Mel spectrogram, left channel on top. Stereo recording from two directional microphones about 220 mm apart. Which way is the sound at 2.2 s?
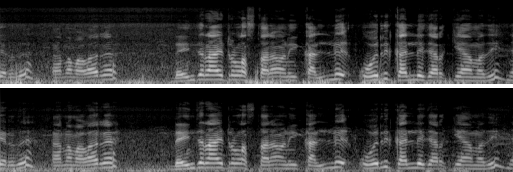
30° left (ahead or behind).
